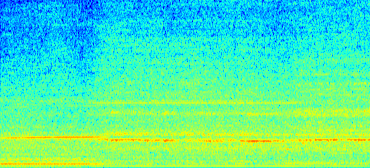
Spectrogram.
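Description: A band saw hums while cutting wood.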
